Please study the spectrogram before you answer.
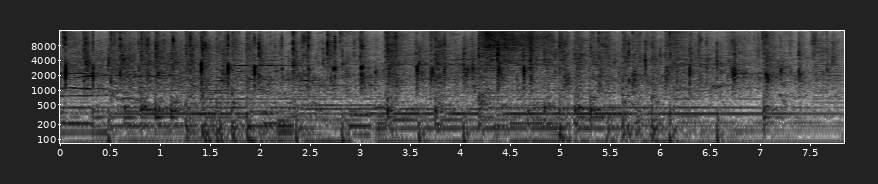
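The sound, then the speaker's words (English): Loud, sustained audience applause as a pastor is welcomed onto the stage, many sharp claps blending into a dense patter over steady low sustained tones for the whole stretch. “How about we just jump to our feet? Let's just put our hands together and welcome up Pastor Daz Chettle.”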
